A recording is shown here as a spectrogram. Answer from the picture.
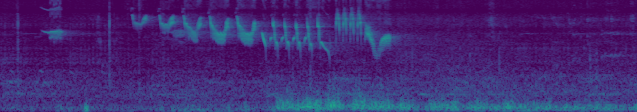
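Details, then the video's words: Singing common chaffinch, one of several, in spring along the Ob River near Novosibirsk, Siberia. A run of bright repeated notes falls in pitch through a quicker rattle to a final downward flourish, with low rustling noise underneath. "Пение зяблика весной. Зяблик поёт весной."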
